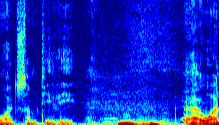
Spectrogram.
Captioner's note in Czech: smích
